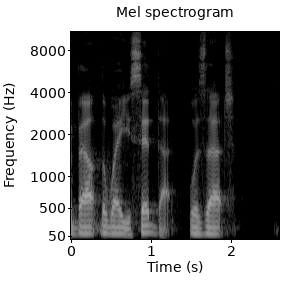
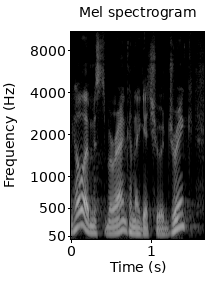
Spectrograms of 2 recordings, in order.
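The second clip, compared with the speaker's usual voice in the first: put-on smiling, friendly tone. Imitating a waiter offering a drink: imitating a smiling waiter. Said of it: "a smiling assassin is the waiter or the waitress".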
